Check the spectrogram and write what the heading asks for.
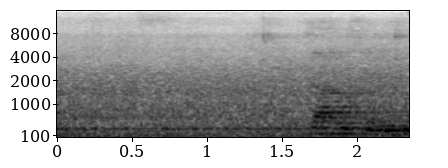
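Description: A pause in a sermon: steady low room noise with no voice, then the preacher's speech resumes near the end.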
